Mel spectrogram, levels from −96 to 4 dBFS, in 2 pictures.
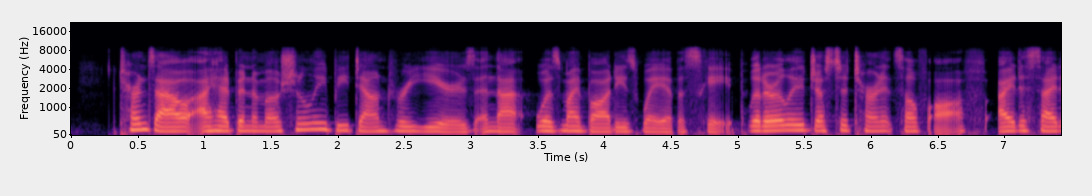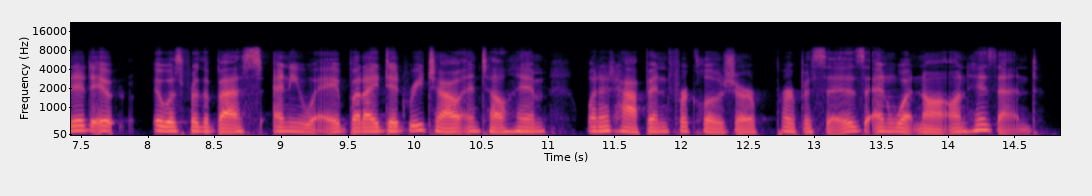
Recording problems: high frequencies cut off; noticeable; nothing above 8 kHz

